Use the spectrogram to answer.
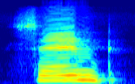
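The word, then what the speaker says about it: scent: जिनमें साइलेंट सी होता है वो देख लीजिए, सीन, सेंट, ठीक है।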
